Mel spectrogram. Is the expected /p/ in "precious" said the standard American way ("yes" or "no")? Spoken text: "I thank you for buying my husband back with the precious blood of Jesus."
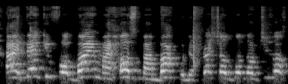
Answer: no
